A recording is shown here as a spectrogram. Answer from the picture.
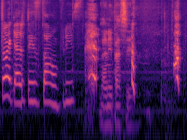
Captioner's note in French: rires; rires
